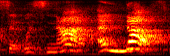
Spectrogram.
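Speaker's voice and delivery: ordinary delivery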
